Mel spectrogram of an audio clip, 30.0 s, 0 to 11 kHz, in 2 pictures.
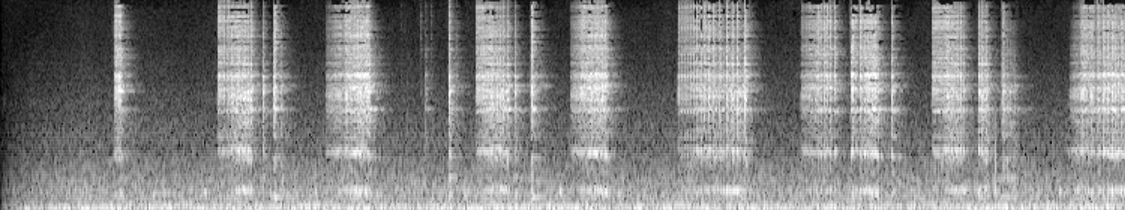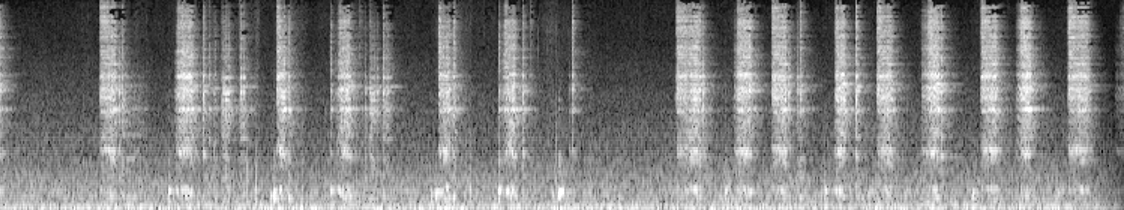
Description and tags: Recorded with a zoom H6. Made with a squeaking chair.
